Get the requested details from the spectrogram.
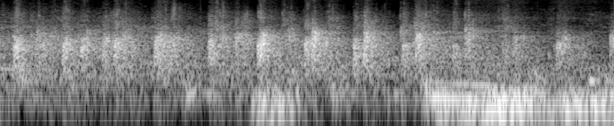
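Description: A crowd breaks into applause, many hands clapping in a dense, steady patter that holds for several seconds, with a faint low hum of voices underneath.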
